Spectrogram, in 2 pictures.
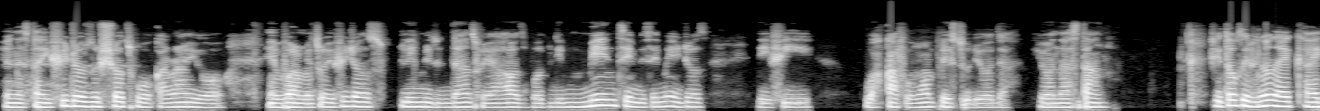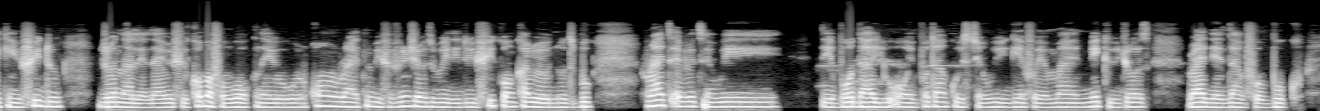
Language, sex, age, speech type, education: Nigerian Pidgin, female, 15-29, spontaneous, tertiary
